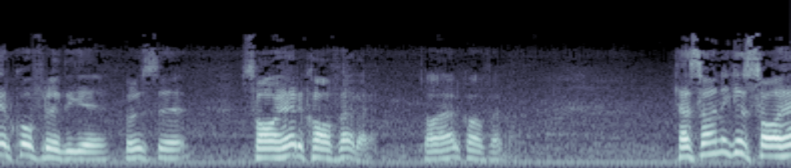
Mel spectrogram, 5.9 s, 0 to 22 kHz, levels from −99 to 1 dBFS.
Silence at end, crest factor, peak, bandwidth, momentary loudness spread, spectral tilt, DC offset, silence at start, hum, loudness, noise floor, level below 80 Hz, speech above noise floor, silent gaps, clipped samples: 0 s; 16 dB; 0 dBFS; 10.5 kHz; 20 LU; -6 dB/octave; under 0.1%; 0 s; none; -17 LUFS; -38 dBFS; -50 dBFS; 22 dB; none; under 0.1%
